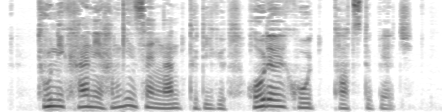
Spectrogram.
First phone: t̪ʰ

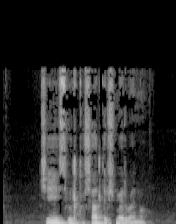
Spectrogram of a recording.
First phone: t͡ɕʰ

